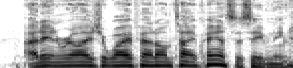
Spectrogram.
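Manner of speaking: normal talking voice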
